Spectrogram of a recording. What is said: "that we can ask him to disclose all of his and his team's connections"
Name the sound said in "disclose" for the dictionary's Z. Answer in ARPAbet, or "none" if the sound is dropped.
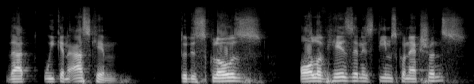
Z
